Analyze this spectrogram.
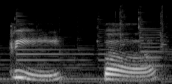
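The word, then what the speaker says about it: कृपया: Its pronunciation is kripya.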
